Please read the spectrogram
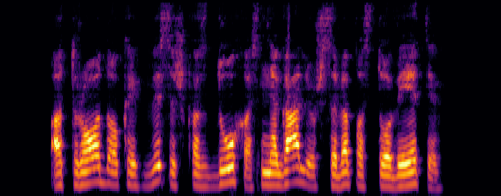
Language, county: Lithuanian, Kaunas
